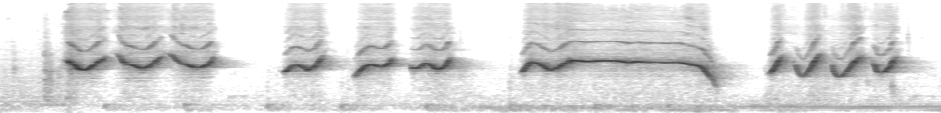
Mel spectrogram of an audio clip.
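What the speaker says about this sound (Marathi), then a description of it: "मामा शिट्टी वाजवा थोडी तरी आमच्यासाठी मी वाजवत असतो" A man whistles loudly and close by in short warbling bursts, then holds one long steady note before ending with quick rising trills, with no talk.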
